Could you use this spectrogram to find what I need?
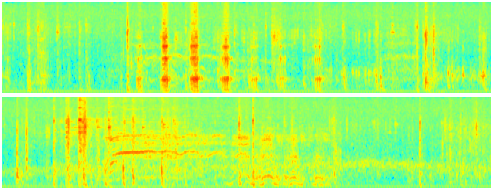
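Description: A man speaks in a gruff voice nearby.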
